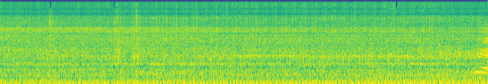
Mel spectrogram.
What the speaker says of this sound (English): I'm going to use this tractor to get the little wagon out.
